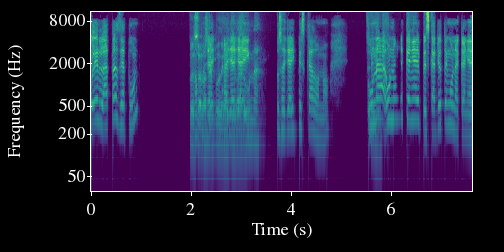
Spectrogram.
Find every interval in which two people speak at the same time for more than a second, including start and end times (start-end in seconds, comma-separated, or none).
2.0-3.2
